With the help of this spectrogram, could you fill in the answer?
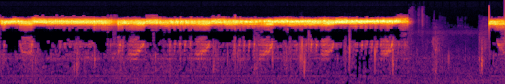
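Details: Calming white-noise cicada sound: an unbroken high, hissing drone for six seconds over faint, irregular lower chirps. It cuts out into near silence for about a second, then the shrill buzz returns.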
